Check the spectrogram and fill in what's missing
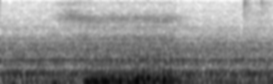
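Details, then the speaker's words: Snoring from a sleeping female ("she") heard in the background of a room recording: snoring. "And I am so sorry you probably hear the snoring. Just remember she is very very cute."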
